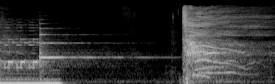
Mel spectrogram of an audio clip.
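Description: A mobile phone ringtone plays from a phone lying on a desk with no one talking: a steady electronic tone cuts off, then after a short pause a loud, bright burst of sliding, chiming tones.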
